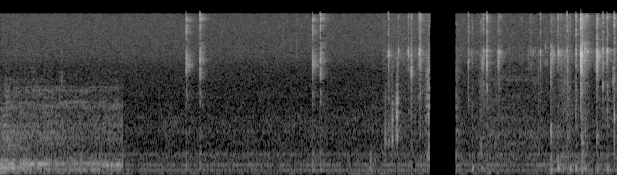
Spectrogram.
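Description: Faint computer keyboard keystrokes: a few scattered key clicks, then a quicker run of typing near the end as a name is entered.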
